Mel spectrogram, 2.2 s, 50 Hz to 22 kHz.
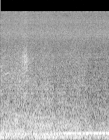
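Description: NASCAR stock car's V8 engine running on track, a steady drone heard through the TV broadcast's track audio.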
